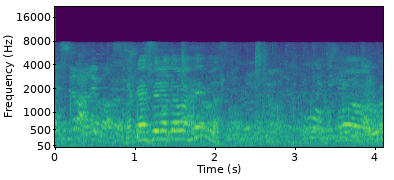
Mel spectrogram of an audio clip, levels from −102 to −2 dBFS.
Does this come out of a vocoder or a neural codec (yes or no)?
no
